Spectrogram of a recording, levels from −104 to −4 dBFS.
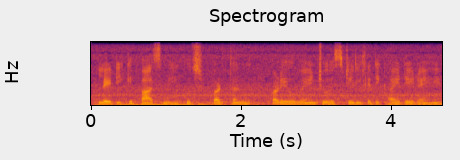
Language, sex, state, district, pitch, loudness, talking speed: Hindi, female, Bihar, Kishanganj, 165 Hz, -28 LUFS, 205 wpm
